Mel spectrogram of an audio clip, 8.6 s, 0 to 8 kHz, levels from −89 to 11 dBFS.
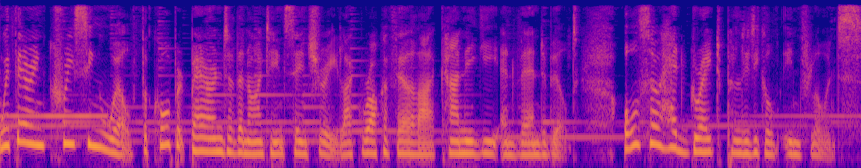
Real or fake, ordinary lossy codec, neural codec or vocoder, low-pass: real; MP3, 48 kbps; none; 7.2 kHz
